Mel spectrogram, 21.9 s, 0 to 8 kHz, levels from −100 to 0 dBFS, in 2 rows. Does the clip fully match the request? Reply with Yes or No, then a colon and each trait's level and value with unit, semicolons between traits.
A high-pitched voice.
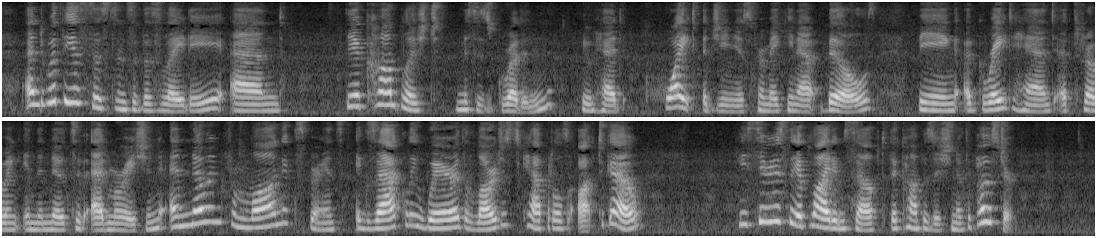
Yes: high, 205 Hz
